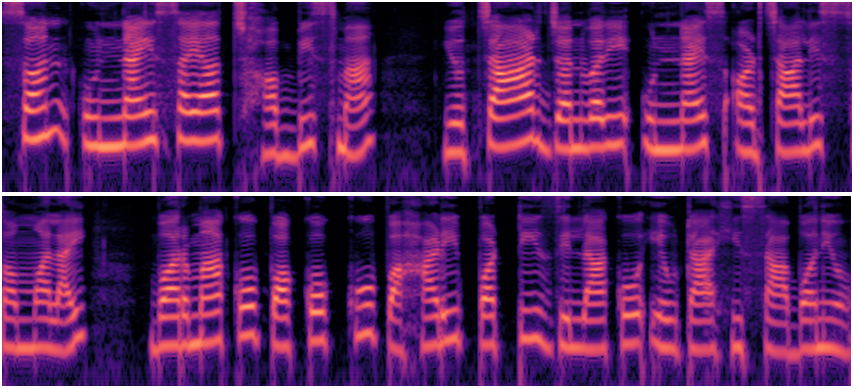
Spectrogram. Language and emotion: Nepali, neutral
